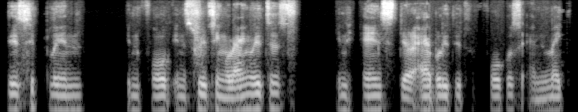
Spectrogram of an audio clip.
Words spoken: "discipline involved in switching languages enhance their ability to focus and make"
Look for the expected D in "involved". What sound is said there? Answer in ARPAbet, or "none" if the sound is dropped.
none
